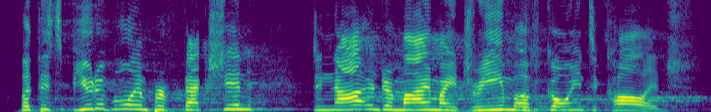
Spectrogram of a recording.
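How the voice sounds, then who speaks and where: In a raised, projected voice with a bright, sharp tone, a man speaks at an extremely high pitch and moderate pace, his intonation fairly even. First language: Spanish. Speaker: graduate student speaker. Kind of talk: commencement speech. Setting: arena with audience.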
